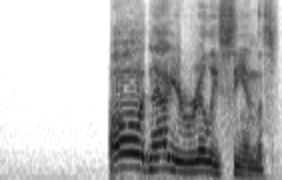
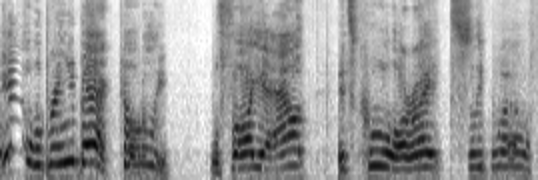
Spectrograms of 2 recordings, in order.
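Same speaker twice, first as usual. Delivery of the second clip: higher, breezy fake reassurance from a cryonics firm; mock reassuring salesman; 7 semitones higher than usual. Cryonics company soothing a client, higher breezy fake reassurance. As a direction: promise to thaw them out, hollow and chipper.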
